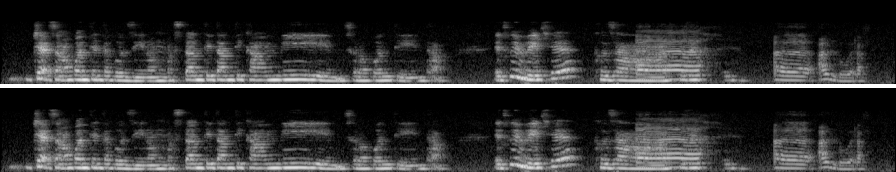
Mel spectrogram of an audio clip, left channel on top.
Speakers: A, on the left; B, on the right.
A: cioè, sono contenta così, nonostante i tanti cambi, sono contenta. E tu invece cosa,
B: Eh,
A: cosa hai fatto?
B: eh, allora,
